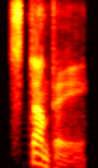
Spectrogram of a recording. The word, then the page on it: stumpy: British English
